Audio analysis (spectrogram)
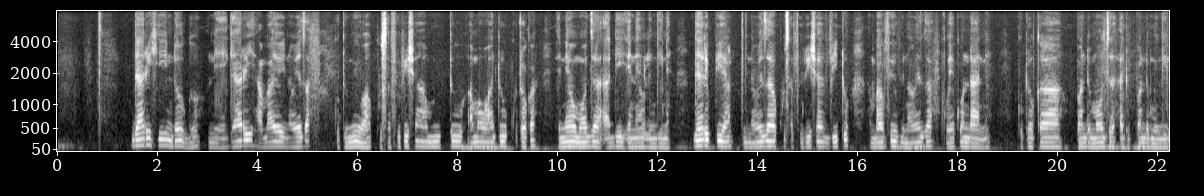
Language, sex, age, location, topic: Swahili, male, 36-49, Nakuru, finance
